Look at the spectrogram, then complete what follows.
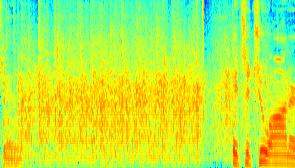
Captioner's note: applause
